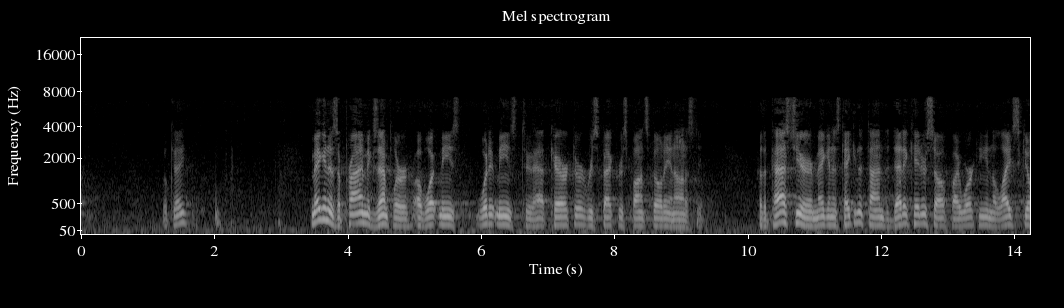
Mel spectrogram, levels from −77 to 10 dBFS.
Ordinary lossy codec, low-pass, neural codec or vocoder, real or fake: MP3, 32 kbps; 7.2 kHz; codec, 16 kHz in and 24 kHz out, 1 kbps, XY-Tokenizer; fake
